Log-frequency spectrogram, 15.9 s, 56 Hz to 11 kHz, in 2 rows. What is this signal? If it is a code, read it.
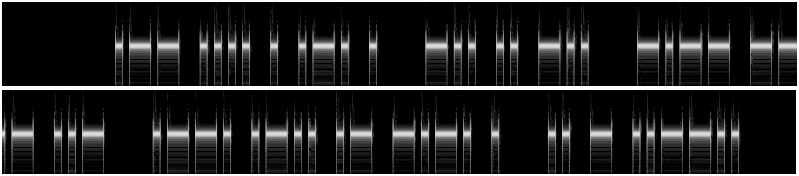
Morse code, heard as a keyed tone, about 17 wpm, 700 Hz. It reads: WHERE DID YOU PLACE IT?
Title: Sentences from Top 200 Words 17wpm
